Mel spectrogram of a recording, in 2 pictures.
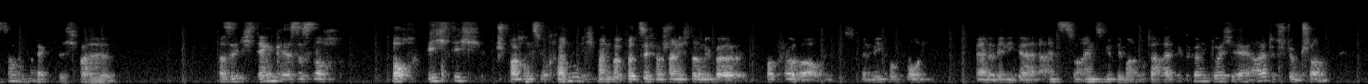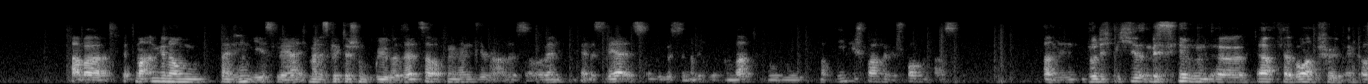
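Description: No technical faults can be heard anywhere in this speech recording. A low background of room noise sits about 28 dB below the speech, picked up by the microphone along with the talker.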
